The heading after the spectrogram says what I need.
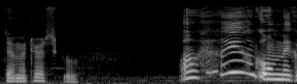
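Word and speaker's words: Dimitrescu: make a purchase he calls it a lady Demetrius that's Americanized like it's actually pronounced demetrasco oh hey I'm gonna make a purchase welcome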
